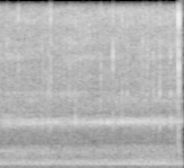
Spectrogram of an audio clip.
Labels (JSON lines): {"label": "anthrophony, boat engine", "recorder": "HydroMoth"}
